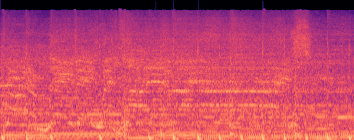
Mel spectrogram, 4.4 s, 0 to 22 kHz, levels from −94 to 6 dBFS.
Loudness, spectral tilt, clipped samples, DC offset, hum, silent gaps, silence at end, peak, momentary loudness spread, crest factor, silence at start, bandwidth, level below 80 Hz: -10 LUFS; -3.5 dB/octave; under 0.1%; under 0.1%; none; none; 0 s; 0 dBFS; 1 LU; 10 dB; 0 s; 17 kHz; -18 dBFS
